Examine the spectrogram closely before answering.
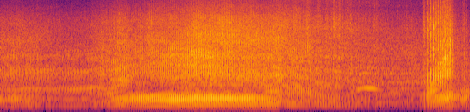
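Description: A dirt bike engine revs loudly nearby.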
